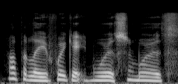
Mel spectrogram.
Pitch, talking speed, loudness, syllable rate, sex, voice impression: 190 Hz, 235 wpm, -16 LUFS, 8.1 syllables/s, female, feminine, middle-aged, slightly tensed, powerful, slightly soft, slightly muffled, slightly raspy, calm, friendly, slightly reassuring, slightly strict, slightly sharp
